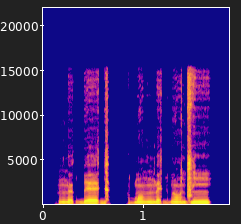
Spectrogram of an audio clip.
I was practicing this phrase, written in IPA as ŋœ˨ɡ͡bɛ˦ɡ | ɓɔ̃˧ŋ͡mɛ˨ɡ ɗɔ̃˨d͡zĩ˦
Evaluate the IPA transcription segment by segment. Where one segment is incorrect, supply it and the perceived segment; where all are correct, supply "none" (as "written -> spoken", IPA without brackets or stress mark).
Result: none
